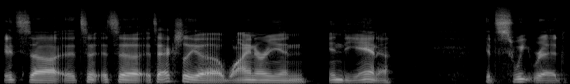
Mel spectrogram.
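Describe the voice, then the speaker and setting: A man's voice: low voice, fairly even intonation, moderate pace, creaky, a bit bright, no room sound, studio quality. A young man streaming a game, rambling and swearing as he chats to viewers about himself. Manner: rambling, profane, chatty, often laughs. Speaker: gaming streamer. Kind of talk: casual gameplay commentary.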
